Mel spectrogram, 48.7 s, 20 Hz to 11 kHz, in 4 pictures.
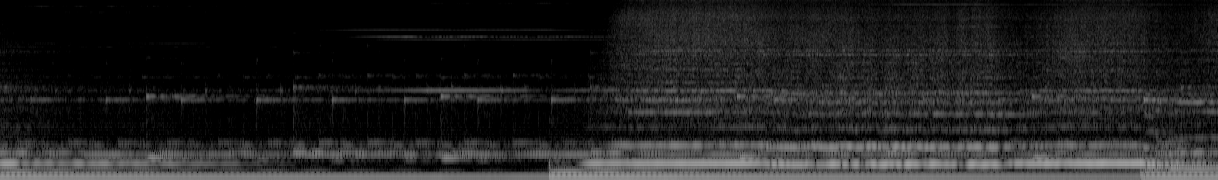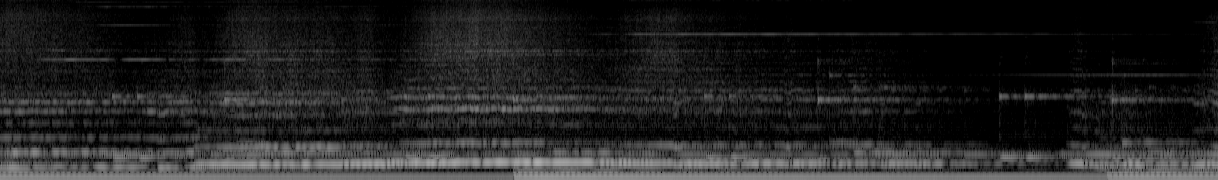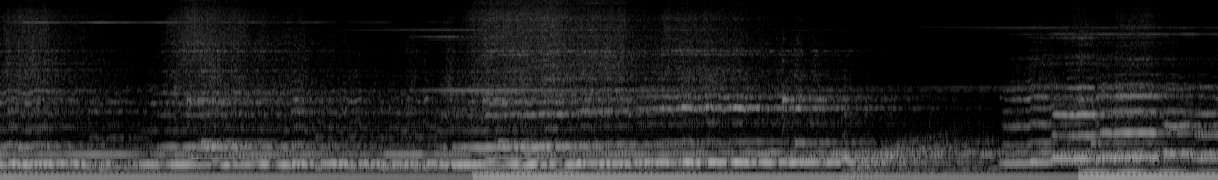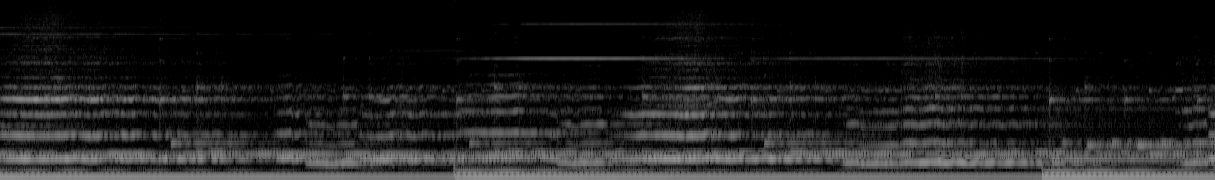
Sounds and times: Music: 0:00.0 - 0:48.6.

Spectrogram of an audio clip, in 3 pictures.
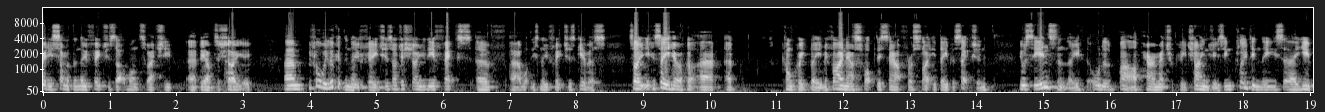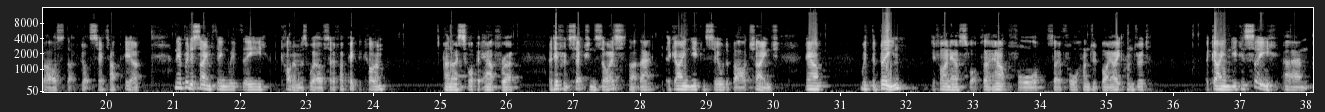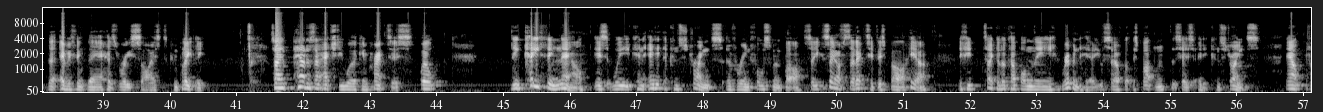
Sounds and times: Speech: 0:00.0 - 0:10.5, 0:11.1 - 0:24.3, 0:25.0 - 0:35.7, 0:36.5 - 0:40.6, 0:41.2 - 0:44.1, 0:45.1 - 0:57.1.

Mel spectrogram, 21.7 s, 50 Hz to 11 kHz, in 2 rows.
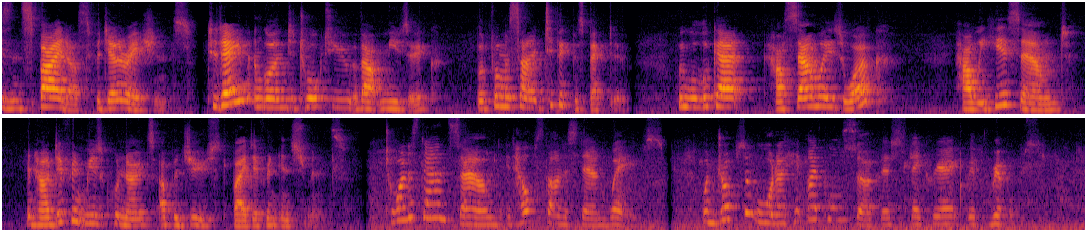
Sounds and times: Speech: 0:00.0 - 0:09.0, 0:09.6 - 0:21.3.

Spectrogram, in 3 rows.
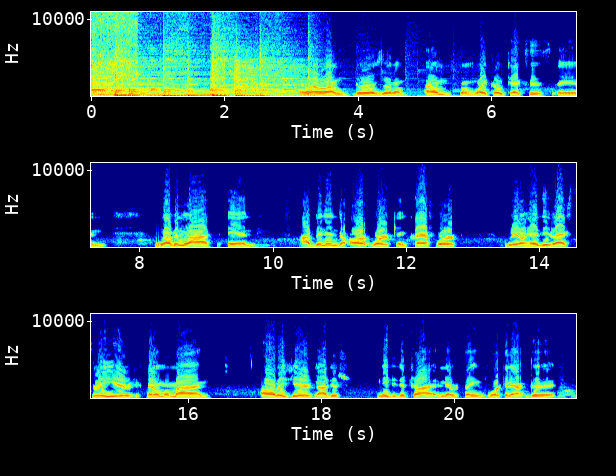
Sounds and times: Speech: 0:03.1 - 0:07.5, 0:08.2 - 0:12.8, 0:13.5 - 0:16.4, 0:17.0 - 0:21.8.

